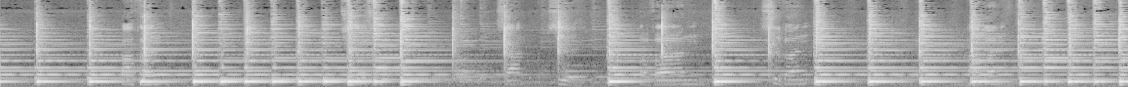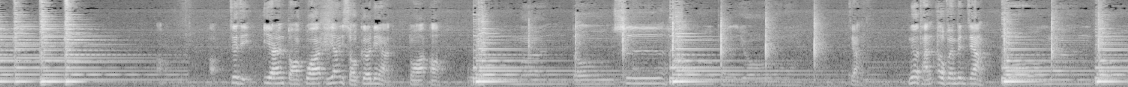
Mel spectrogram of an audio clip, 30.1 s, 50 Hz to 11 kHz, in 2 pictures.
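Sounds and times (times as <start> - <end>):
ukulele strumming chords: 0.0 - 17.8, 21.2 - 30.0.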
